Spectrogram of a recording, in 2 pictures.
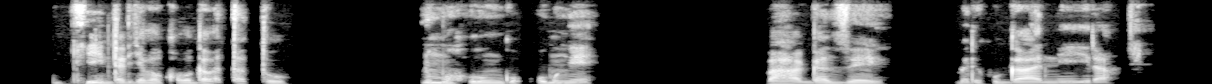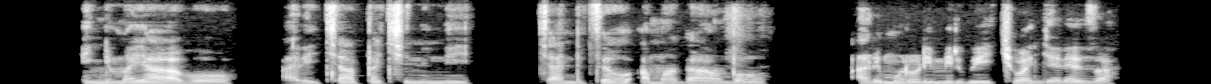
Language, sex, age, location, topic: Kinyarwanda, male, 18-24, Kigali, health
